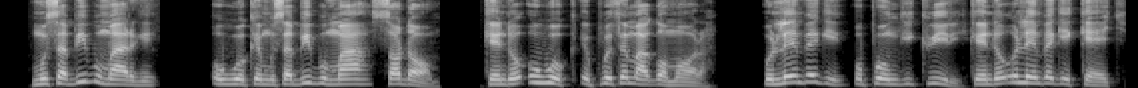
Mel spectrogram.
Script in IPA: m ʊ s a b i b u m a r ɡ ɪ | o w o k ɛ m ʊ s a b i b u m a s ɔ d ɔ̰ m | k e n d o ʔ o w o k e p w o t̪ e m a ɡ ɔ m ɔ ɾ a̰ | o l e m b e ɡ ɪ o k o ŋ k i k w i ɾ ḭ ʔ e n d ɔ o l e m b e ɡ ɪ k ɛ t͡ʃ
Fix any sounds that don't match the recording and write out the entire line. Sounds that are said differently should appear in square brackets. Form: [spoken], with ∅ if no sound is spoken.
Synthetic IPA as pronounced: m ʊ s a b i b u m a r ɡ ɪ | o w o k [e] m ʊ s a b i b u m a s ɔ d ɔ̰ m | k e n d o ʔ o w o k e p w o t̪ e m a ɡ ɔ m ɔ ɾ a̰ | o l e m b e ɡ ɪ o [p] o ŋ [ɡ] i k w i ɾ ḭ [k] e n d [o] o l e m b e ɡ ɪ k ɛ t͡ʃ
